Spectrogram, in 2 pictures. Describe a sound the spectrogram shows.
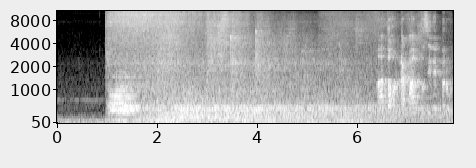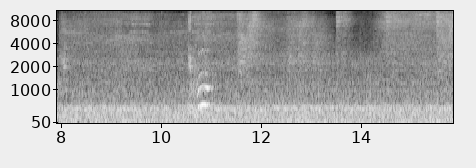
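A large machine rumbles and hums steadily, slowly fading.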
